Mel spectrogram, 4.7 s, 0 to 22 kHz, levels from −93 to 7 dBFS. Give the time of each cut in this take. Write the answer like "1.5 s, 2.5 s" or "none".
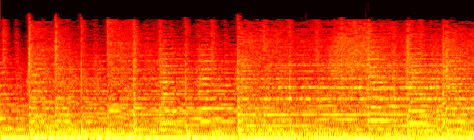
none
